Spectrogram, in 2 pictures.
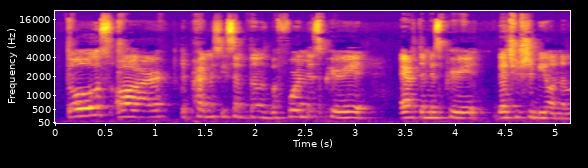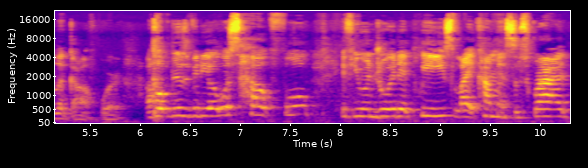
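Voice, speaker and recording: A woman's voice: fairly high pitch, distant mic. A woman giving casual advice in a vlog, chatty and repeating phrases for emphasis. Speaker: vlogger. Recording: roomy echo, voice away from mic.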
